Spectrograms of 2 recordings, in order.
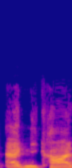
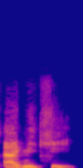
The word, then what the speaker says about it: Agni Kai: It's pronounced an Agni Kai, not an Agni Ki.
